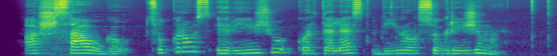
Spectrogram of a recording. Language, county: Lithuanian, Kaunas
